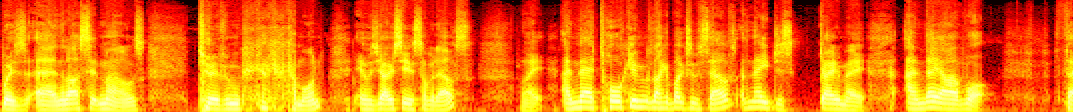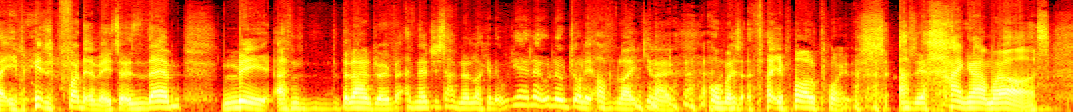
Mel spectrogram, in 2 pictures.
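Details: Adult man with a lifelong stutter (speech impediment); stuttering.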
